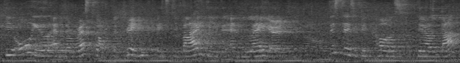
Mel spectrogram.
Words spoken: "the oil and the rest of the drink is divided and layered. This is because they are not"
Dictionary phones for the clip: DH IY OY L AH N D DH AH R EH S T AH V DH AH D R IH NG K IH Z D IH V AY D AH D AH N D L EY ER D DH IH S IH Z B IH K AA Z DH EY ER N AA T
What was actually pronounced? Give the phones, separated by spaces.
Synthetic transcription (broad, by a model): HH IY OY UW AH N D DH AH R EH S T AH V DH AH D R IH NG K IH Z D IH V AY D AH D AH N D L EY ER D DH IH S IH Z B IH K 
